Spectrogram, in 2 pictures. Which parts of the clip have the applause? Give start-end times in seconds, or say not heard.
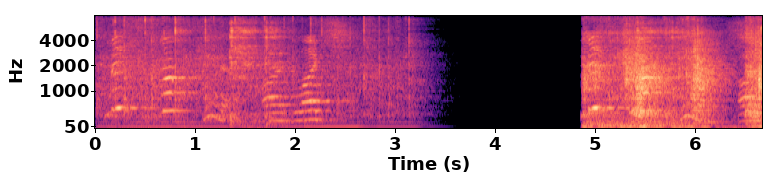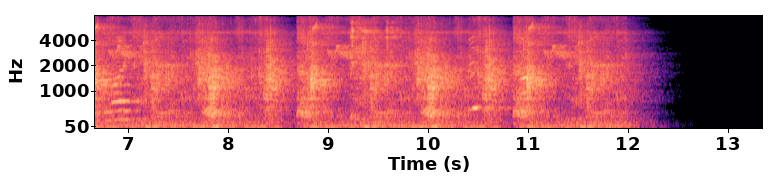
0.0-3.2.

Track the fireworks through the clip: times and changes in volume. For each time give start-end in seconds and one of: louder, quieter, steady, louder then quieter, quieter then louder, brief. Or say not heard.
not heard.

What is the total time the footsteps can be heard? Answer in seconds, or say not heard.
7 s.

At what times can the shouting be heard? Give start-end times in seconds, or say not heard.
0.1-2.3, 4.8-7.2, 10.3-11.2.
